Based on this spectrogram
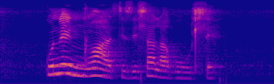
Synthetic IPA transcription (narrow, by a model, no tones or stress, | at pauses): k̬uneːŋ͡ǀwad̥ʱiziɬalak̬uːɬɛ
